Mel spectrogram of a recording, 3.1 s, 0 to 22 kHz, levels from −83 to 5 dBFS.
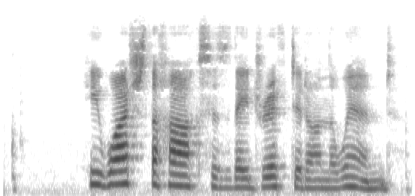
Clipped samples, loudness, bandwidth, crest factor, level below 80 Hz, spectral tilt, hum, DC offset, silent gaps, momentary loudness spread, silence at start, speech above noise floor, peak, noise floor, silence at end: under 0.1%; -27 LUFS; 15 kHz; 18 dB; -66 dBFS; -3 dB/octave; none; under 0.1%; none; 10 LU; 0.1 s; 38 dB; -10 dBFS; -65 dBFS; 0.15 s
